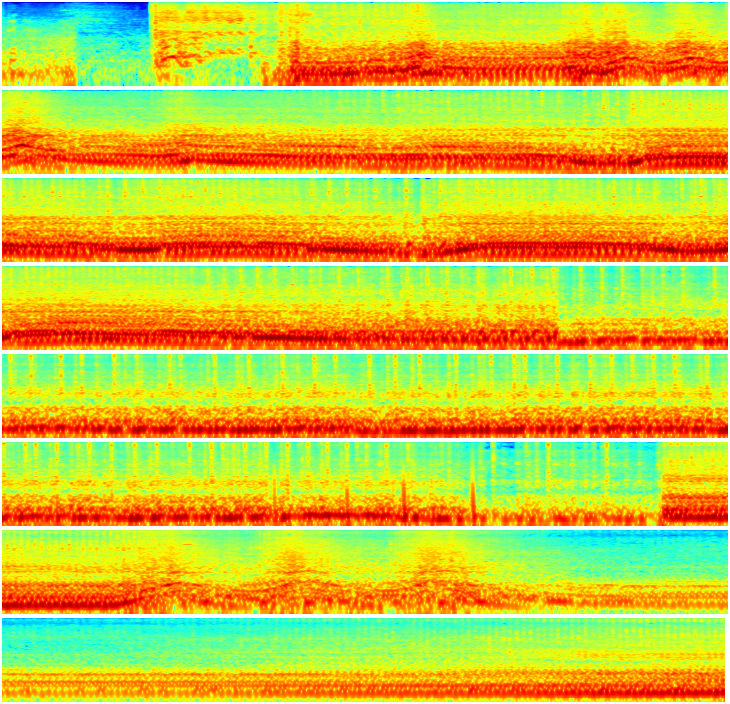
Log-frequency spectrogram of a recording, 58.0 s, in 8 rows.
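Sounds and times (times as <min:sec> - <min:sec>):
car engine starting and revving: 0:01.5 - 0:09.6, 0:27.3 - 0:49.3
engine idling with rhythmic rise: 0:09.6 - 0:46.2, 0:48.6 - 0:58.0.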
